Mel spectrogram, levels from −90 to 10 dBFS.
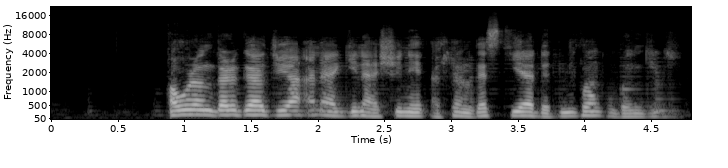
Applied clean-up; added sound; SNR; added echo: neural mask model DeepFilterNet 3.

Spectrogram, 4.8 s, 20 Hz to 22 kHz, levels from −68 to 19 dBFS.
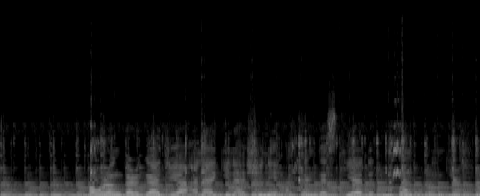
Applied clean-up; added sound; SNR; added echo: none; Acoustic guitar; 2 dB; none.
